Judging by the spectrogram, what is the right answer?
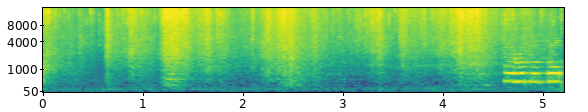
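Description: Plastic packaging wrap crinkling and rustling in uneven surges as it is pulled off a vacuum cleaner's wand. A voice comes in near the end.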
